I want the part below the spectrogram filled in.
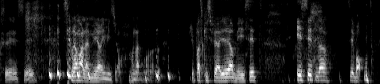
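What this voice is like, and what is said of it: Poor put-on Québécois French accent. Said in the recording (French): “C'est toujours drôle quand tu parles en québécois. ... Toujours avec un accent pourri.”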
